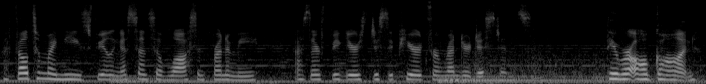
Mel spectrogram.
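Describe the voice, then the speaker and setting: A woman's voice: mid-range voice, steady tone, moderate pace, over music, lightly acted. A woman playing an emotional, impulsive young female fighter in a fantasy audiobook. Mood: sad. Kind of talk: dramatised audiobook, narration and acting.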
